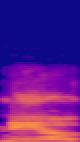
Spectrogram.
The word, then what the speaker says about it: Nayo: i know everybody does it looks like mayo pronounced it neo it's all good um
